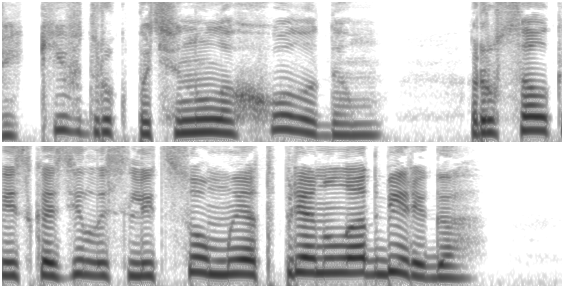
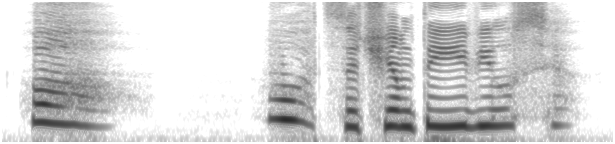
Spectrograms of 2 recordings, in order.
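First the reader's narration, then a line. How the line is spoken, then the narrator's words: Sad sigh. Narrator (Russian): Русалка погрустнела, вздохнула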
